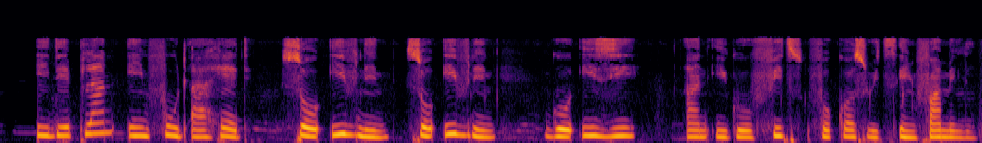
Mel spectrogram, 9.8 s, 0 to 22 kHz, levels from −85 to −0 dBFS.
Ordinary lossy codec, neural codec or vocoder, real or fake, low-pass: MP3, 48 kbps; none; real; 7.2 kHz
